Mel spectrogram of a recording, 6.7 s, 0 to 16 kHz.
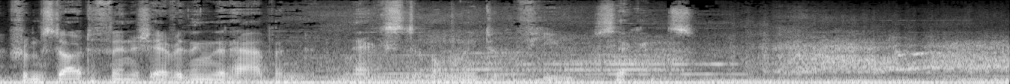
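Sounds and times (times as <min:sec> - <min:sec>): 
speech: 0:00.1 - 0:04.7
compact car engine rumbling: 0:00.5 - 0:06.1
compact car tires hissing and squealing on black ice: 0:01.6 - 0:06.6.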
